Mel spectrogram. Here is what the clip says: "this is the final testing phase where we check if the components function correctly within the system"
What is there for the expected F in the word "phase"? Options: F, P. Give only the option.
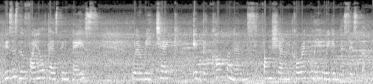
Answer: P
